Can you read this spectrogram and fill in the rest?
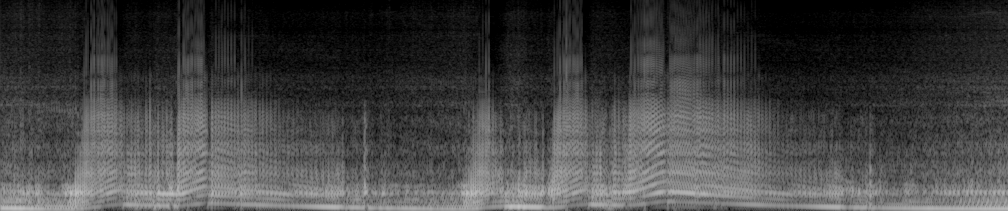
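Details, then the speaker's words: Subaru WRX on stock exhaust before an Invidia cat-back install, engine already warm: catches cleanly, then revs rise and fall smoothly with a quiet, mellow exhaust note and no rattles; normal startup and revs. "so we're gonna give you a start up in a few revs the car is already warm so it's not going to give you the true cold start effect but you'll get the idea"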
